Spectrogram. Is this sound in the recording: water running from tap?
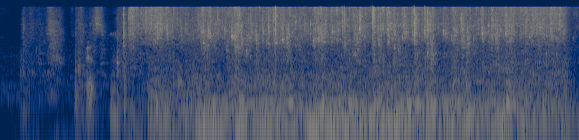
yes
